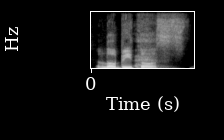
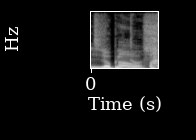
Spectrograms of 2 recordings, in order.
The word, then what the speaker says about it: Lobitos: Don't say it like that. Lobitos. – Right. – Lobitos. – Oh. Right. No, it's like baby wolves.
